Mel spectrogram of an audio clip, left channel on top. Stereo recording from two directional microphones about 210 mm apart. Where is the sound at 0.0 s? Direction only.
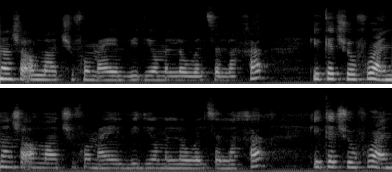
60° left (ahead or behind).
